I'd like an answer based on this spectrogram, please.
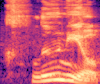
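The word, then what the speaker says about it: cluneal: to talk about something called clue niall pain sounds like George Clooney just not spelled the same so these are the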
